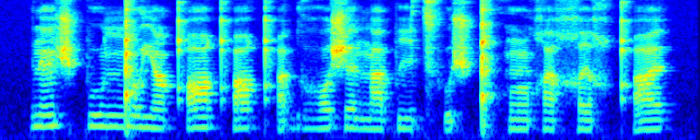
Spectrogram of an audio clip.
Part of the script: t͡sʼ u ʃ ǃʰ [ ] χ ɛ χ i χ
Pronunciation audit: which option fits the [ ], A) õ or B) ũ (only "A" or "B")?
A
